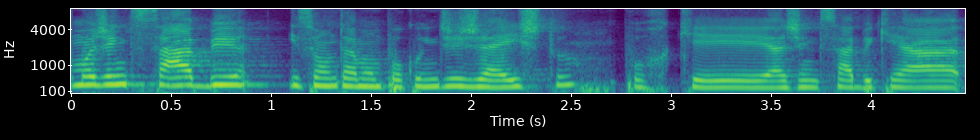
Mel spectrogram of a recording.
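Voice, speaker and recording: This woman has a Brazilian accent. She speaks at a moderate pace. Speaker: internet policy researcher. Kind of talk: conference panel talk. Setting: conference stage with audience.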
